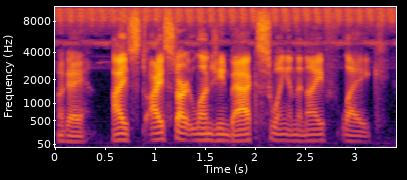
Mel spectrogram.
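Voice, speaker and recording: A man's voice: fairly low pitch, fairly even intonation, normal speed, bright, forceful tone, clean tone. A man playing a tabletop role-playing game, improvising casually and thinking aloud in informal language.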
